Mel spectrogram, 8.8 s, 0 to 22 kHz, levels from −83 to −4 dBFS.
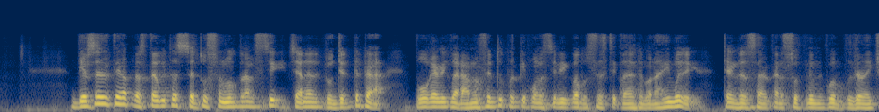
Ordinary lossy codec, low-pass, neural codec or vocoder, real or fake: none; 7.2 kHz; codec, 16 kHz, 0.5 kbps, FreqCodec, larger model; fake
